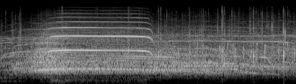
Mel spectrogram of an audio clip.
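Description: An amphitheatre concert audience cheers a rap crew at a live show, with sustained high screams that swell loudly for about a second, then settle into steady whooping, shouting and scattered applause.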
